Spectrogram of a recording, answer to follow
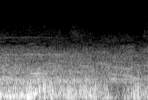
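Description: Football stadium crowd during a penalty run-up: a loud, low rumble of many voices with nearby fans talking, dipping a little just before the kick.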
